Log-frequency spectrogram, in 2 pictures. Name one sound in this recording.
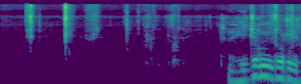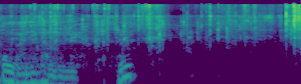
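Stiff pineapple leaves rustle and crackle as hands handle them.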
